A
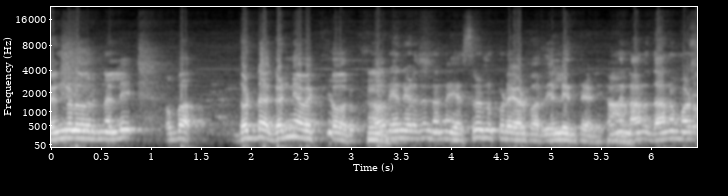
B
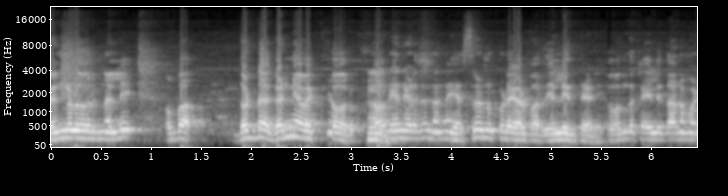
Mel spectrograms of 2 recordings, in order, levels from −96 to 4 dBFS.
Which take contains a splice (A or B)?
B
